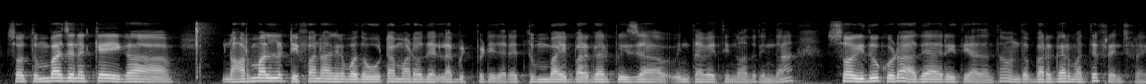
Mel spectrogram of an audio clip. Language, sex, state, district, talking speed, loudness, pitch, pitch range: Kannada, male, Karnataka, Mysore, 135 wpm, -18 LUFS, 120 Hz, 110-140 Hz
